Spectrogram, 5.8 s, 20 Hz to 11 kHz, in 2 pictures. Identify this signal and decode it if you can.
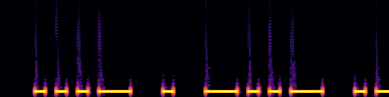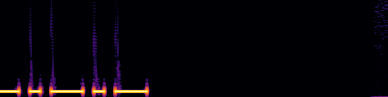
Morse code, heard as a keyed tone, about 15 wpm, 700 Hz. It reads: VEX.
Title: Pangram Challenge v2 - 15wpm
